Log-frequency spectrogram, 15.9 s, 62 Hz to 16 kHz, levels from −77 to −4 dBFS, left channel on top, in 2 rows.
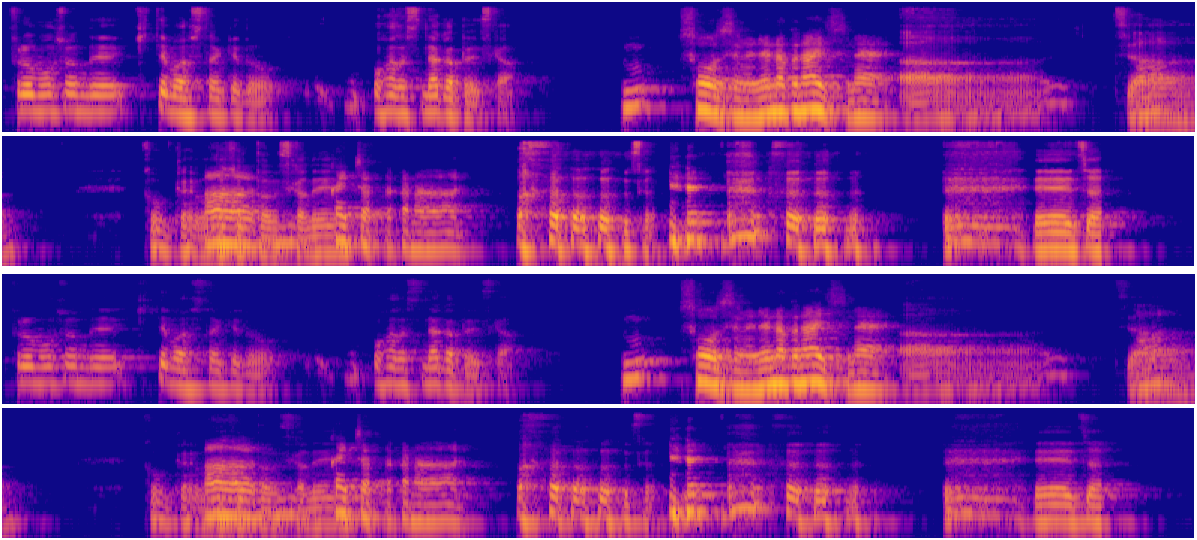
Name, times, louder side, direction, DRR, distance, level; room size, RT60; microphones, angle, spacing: voice 1, 0.1-3.4 6.0-7.1 7.4-8.1 8.9-10.3 11.4-12.3 12.8-13.7 14.2-15.3, left 5 dB, 75° left, 0.6 m, -29 dB
voice 2, 4.1-5.9 7.5-7.7 9.3-11.0 12.4-12.7, left 1 dB, 10° left, 1.2 m, -25 dB
12.5 x 9.9 x 8.6 m
head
